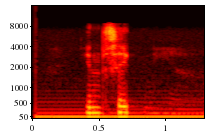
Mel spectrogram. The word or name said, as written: insignia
